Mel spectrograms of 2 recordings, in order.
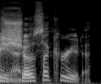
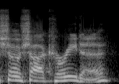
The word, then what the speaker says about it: Shosa Kurita: Just say Shosa Kurita. As Shosha Kurita, no.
